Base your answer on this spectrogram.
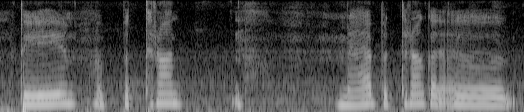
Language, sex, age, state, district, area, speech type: Punjabi, female, 18-30, Punjab, Rupnagar, urban, spontaneous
